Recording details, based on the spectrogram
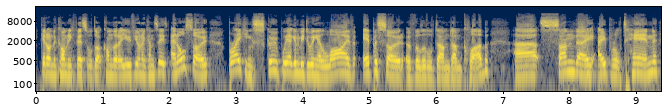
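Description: A high-pitched man hosts a laid-back comedy podcast from a small studio. His voice is bright and sharp, and he talks in a chatty, self-deprecating way. He sits close to a studio microphone. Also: fairly quick. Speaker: podcast host. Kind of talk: casual comedy podcast chat.

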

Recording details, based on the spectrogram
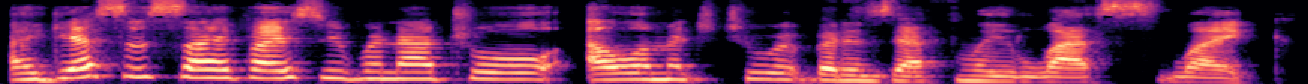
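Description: A woman's voice: sits high, a little fast. A woman talking casually and animatedly about books as a podcast guest, with informal, salty language. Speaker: guest on a book discussion podcast. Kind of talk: casual chat, literary discussion.

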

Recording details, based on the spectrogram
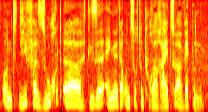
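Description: A man's voice: medium pitch, moderate pace, dark tone, a little hiss or hum. A man speaking as a novelist in a casual podcast interview, explaining in a rambling way with frequent tag questions. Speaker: novel author being interviewed.

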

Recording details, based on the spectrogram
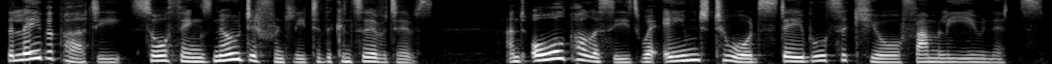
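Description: A woman's voice: lowish voice, lively intonation, normal speed, darkish tone, no room sound, studio quality. A woman delivering scripted documentary narration as the narrator.

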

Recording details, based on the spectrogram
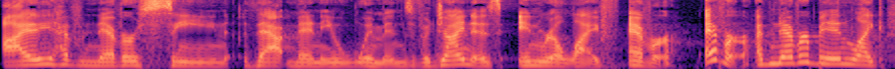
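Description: A woman hosting a podcast, telling a story in a blunt, bawdy, animated way, congested from a cold. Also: deep voice, unhurried. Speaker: podcast host. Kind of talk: casual chat.

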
